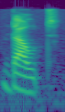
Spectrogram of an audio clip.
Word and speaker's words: doubt: Eighty गोटे जिनसे notice करिवे फ्रेंड्स बी अछि बट बी टा प्रोनाउंस कला बेले साइलेंट हो जाए तो सेति पय आमे पढू डाउट. डाउट.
